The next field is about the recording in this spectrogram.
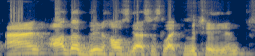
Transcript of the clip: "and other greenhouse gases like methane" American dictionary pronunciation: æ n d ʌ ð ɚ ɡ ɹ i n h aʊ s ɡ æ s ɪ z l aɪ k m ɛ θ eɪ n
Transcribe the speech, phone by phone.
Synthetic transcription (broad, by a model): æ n d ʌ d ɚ ɡ ɹ i n h aʊ s ɡ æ ɪ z l aɪ k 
